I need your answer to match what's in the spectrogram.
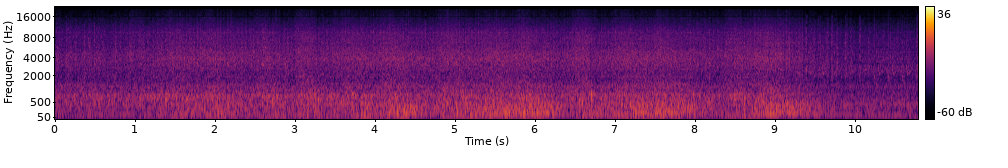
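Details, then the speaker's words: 1966 Chrysler Crown Imperial big-block, revived after 21 years, with new exhaust fitted: steady idle, much quieter, but a constant raspy buzz remains; source not pinned down. Exhaust buzzing at idle. "It's a lot quieter, but it's still kind of got that buzzing noise going over there."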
